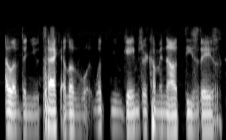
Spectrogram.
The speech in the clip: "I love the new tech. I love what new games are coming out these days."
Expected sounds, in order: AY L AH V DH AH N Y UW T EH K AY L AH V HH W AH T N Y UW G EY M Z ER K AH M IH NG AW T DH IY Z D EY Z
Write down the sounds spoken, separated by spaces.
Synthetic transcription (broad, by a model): AY L AH V DH AH N Y UW T EH K AY L AH V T W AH T N Y UW G EY M Z ER K AH M IH NG AW T DH IY Z D EY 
